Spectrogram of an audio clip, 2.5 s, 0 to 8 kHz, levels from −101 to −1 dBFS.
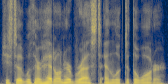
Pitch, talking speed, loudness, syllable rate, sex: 115 Hz, 310 wpm, -18 LUFS, 6.2 syllables/s, male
